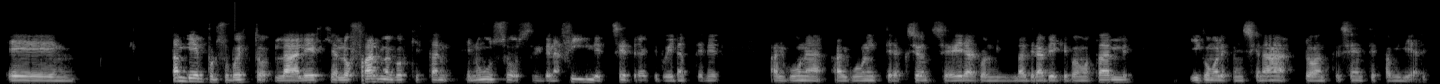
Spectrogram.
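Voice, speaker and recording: A man giving a medical lecture as a physician, measured and explanatory, jumping higher in pitch to stress key points. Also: fairly even intonation, fairly bright tone, dull audio. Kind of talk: medical lecture over slides.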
